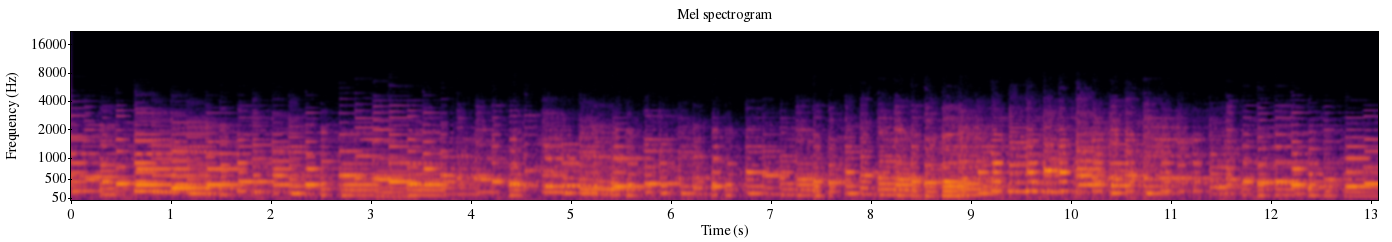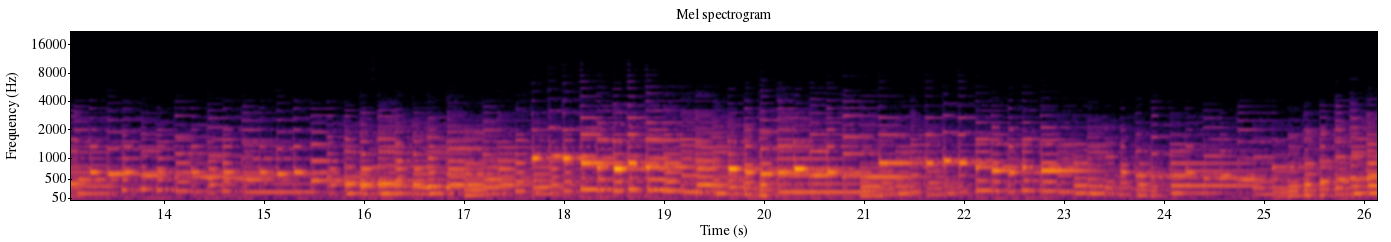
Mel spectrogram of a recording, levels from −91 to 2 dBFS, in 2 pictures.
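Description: Adaptive stream at a lower bitrate, 3.75 to 11.75 s: the music's codec artefacts abruptly rise, consistent with a fallback from about 64 to 16 kbit/s Opus, without any gap.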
